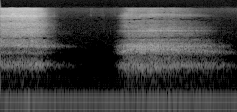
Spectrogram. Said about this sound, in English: So I want you to take a deep breath right now. Let's just take a deep breath.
